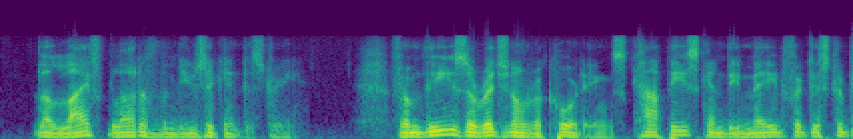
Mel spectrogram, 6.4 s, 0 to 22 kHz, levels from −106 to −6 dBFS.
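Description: From 1.02 to 2.96 s, and again from 6.03 s to the end of the clip, the speech turns rough, buzzy and synthetic while keeping its bandwidth and with no gap. This is an AMR rate drop: a weak radio link pushes the AMR-WB codec down to a lower rate so more bits go to error protection. The sound fits a drop from 12.65 to 6.6 kbit/s. Between the drops, speech returns to the lightly coded HD Voice quality.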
